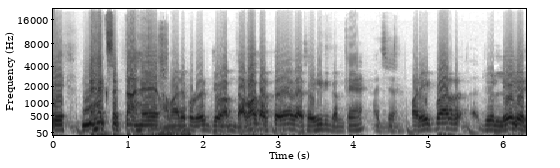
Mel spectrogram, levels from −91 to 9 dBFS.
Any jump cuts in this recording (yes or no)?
yes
